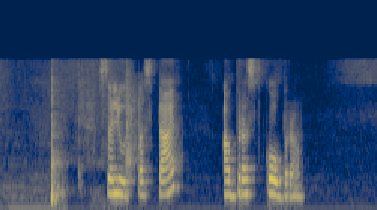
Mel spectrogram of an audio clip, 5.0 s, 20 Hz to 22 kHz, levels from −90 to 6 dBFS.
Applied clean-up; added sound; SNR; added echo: none; none; none; none.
